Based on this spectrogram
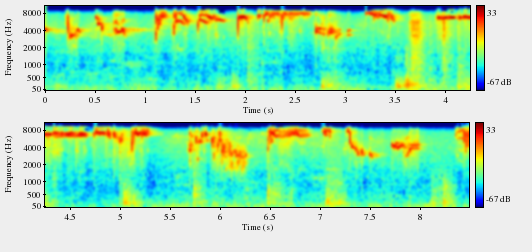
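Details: A European robin at Blists Hill sings high, thin, varied phrases of quick trills and sliding whistles, with brief pauses between bursts and faint low thumps beneath.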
